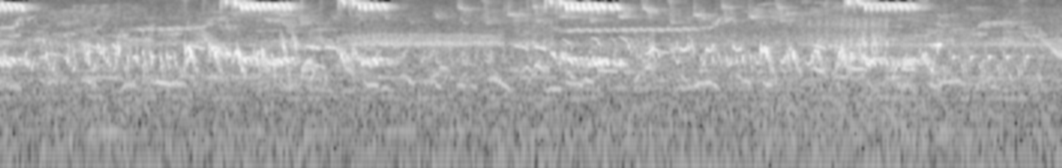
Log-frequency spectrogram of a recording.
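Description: Several birds singing and calling at once, a busy mix of quick overlapping chirps, with a thin, very high trill repeating every few seconds.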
